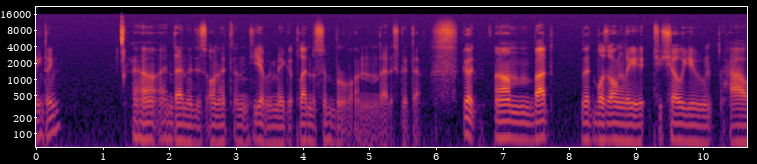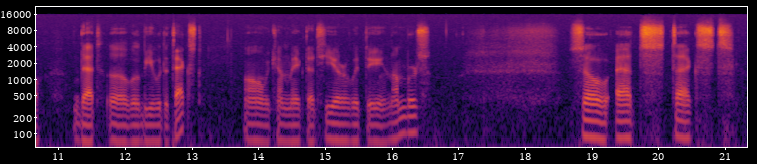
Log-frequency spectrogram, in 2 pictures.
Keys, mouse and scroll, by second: 6.0 middle click.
